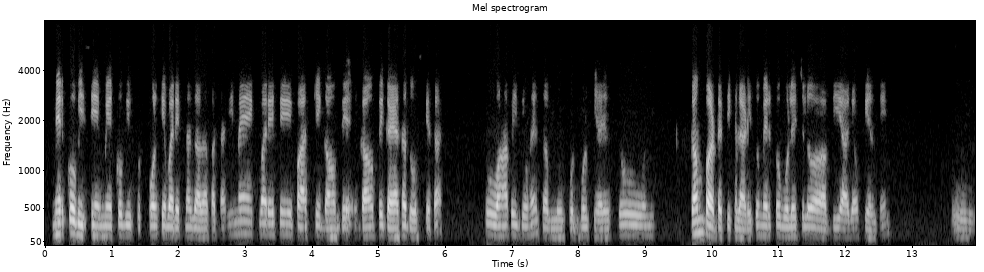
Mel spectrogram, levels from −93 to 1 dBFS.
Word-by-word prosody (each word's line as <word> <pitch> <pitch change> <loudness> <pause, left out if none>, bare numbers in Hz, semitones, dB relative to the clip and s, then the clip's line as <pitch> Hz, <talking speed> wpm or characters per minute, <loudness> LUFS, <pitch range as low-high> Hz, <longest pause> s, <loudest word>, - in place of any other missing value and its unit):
मेरे 155 +1 +5
को 170 -1 +8
भी 145 -2 +4
सेम 135 -1 -1
मेरे 130 0 +2
को 140 - 0
भी 135 0 -2
फुटबॉल 130 0 -1
के 135 - +2
बार 125 -1 +5
इतना 125 +1 -3
ज़्यादा 115 -1 +2
पता 110 - -4
नहीं 140 +4 -15
मैं 160 0 0
एक 155 - -7
बार 150 -1 +4
इसे 145 0 -1
पास 125 0 +4
के 140 - -2
गाँव 115 0 +1
पे 125 - 0 0.2
गाँव 125 +1 +4
पे 140 - +2
गया 115 0 +6
था 135 - +4
दोस्त 110 -1 -3
के - - -1
साथ, - - -3 0.5
तो 145 0 -6
वहाँ 130 0 +3
पे 140 -1 -1
जो 130 -1 -5
है 155 - -3
सब 120 -8 -4
लोग 115 0 -4
फुटबॉल 125 +1 -4
खेल 115 -2 -7
रहे 115 +1 -2
तो 140 0 -3 0.7
कम 165 +3 +6
पड़ - - +10
रहे - - +1
थे 125 - -8
खिलाड़ी 110 -2 0
तो 140 - -3
मेरे 130 -1 0
को 135 - 0
बोले 125 0 0
चलो 125 0 0
आप 110 - 0
भी 120 0 -5
आ - - 0
जाओ 120 - -2
खेलते 105 -2 -8
हैं - - -16 0.7
तो 115 0 -13
130 Hz, 245 wpm, -22 LUFS, 115-140 Hz, 0.7 s, पड़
